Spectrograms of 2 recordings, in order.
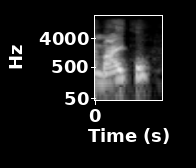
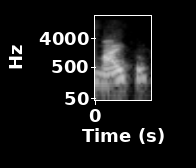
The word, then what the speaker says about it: Michel: as pessoas é Michael Micael eu sei que meu nome não facilita muito a vida de vocês estão já ajudando meu nome é Michael pronuncia-se Michael n do jeito americano mesmo eu sou brasileiro Apesar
